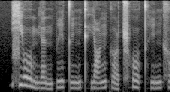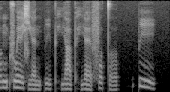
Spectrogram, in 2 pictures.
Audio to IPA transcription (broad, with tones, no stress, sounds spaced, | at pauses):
ɕ j o˥˩ ʊ̯ m j ɛ˨˩ n p i˥˩ t̪ i˧˥ ŋ t̪ʰ j ɑ˧˥ ŋ k ɤ˨˩ ʈ͡ʂʰ o˥˩ ʊ̯ t̪ʰ i˧˥ ŋ x ɤ˥ ŋ ʈ͡ʂ w e˥˩ ɪ̯ ɕ j ɛ˨˩ n p i˧˥ pʰ j ä˧˥ pʰ j ɛ˨˩ f ɤ˥˩ t̪ ɤ˩ | p i˥˩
